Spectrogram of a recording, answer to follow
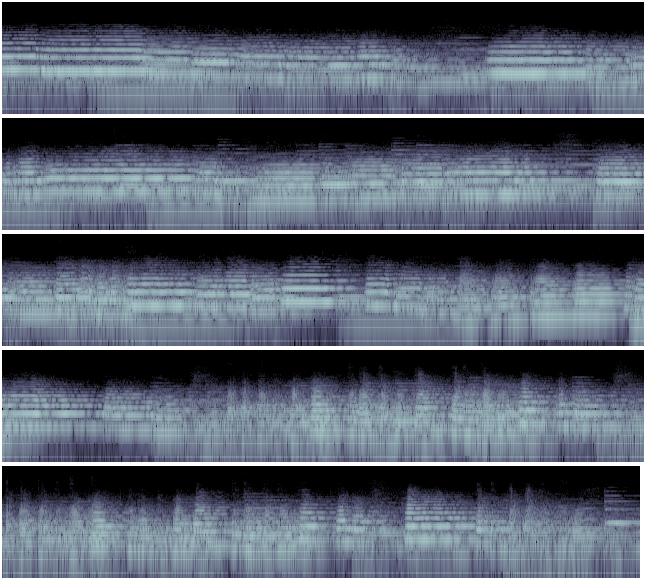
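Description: Trombone playing a lyrical classical melody with piano accompaniment, in sustained notes that give way to a faster, busier passage about two-thirds of the way through.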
